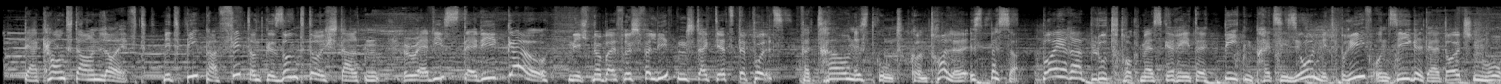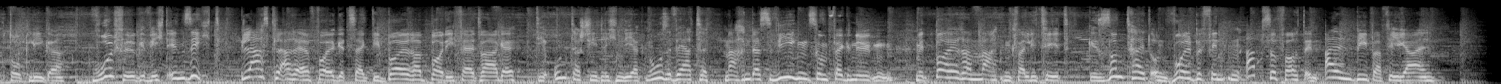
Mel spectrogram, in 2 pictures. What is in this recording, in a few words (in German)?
werbespot gesundheitsprodukte; beurer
